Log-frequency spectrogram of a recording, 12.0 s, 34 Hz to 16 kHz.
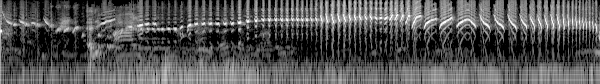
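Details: White-rumped shama in a Medan short-tailed versus 'balak 6' contest: varied chattering phrases lead into a long, fast, even series of sharp repeated notes, high and rapid, lasting several seconds.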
